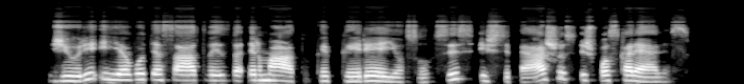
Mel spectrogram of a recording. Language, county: Lithuanian, Tauragė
